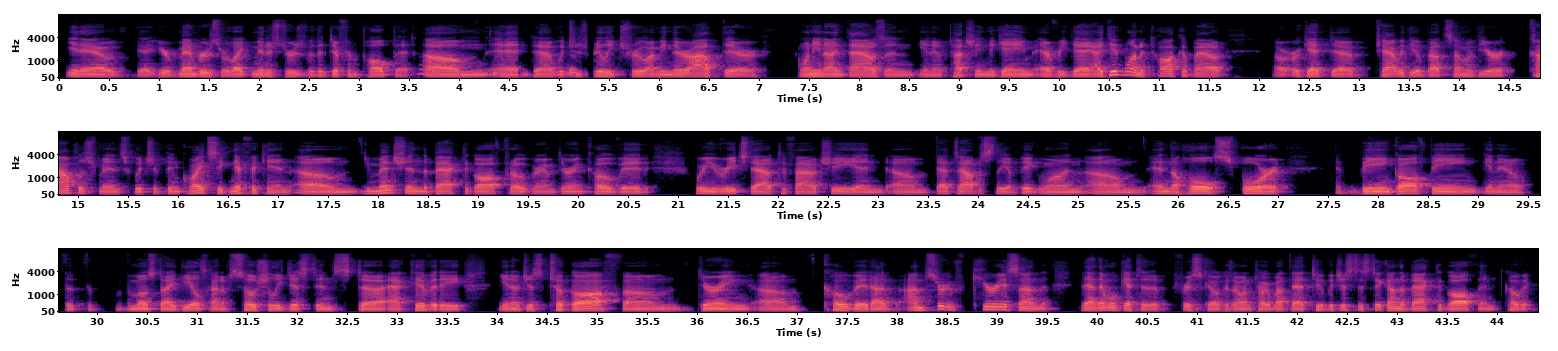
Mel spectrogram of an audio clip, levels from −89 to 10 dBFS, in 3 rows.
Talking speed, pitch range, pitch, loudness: 185 wpm, 95-110 Hz, 100 Hz, -23 LUFS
